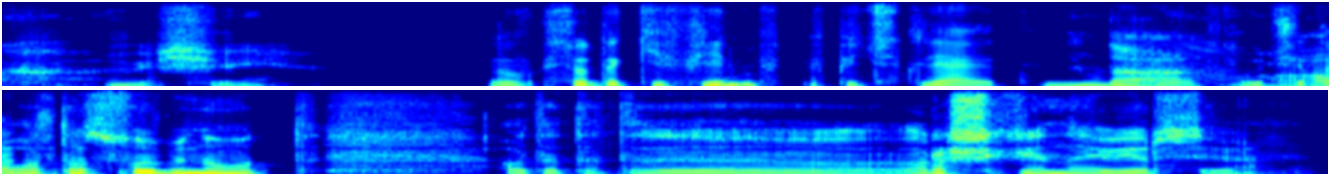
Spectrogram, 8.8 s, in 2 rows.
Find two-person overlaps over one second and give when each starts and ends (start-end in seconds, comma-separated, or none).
3.5-5.2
